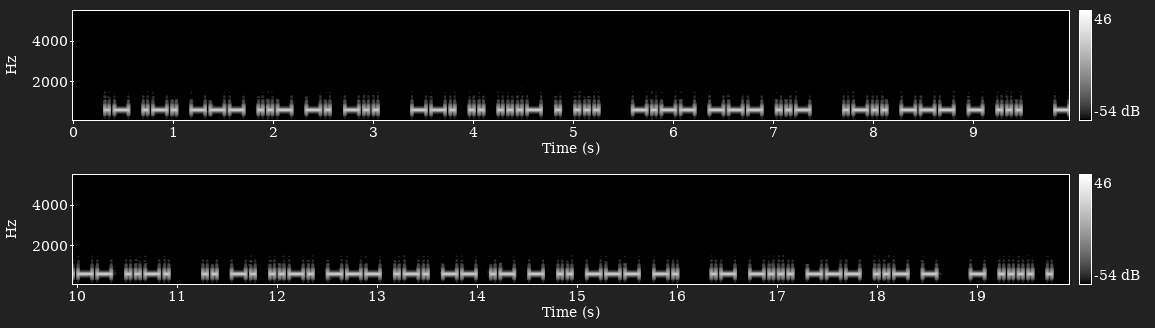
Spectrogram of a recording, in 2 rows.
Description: Morse code, heard as a keyed tone, about 25 wpm, 600 Hz. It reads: AROUND GIVES YOU LOTS OF INFORMATION ABOUT THE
